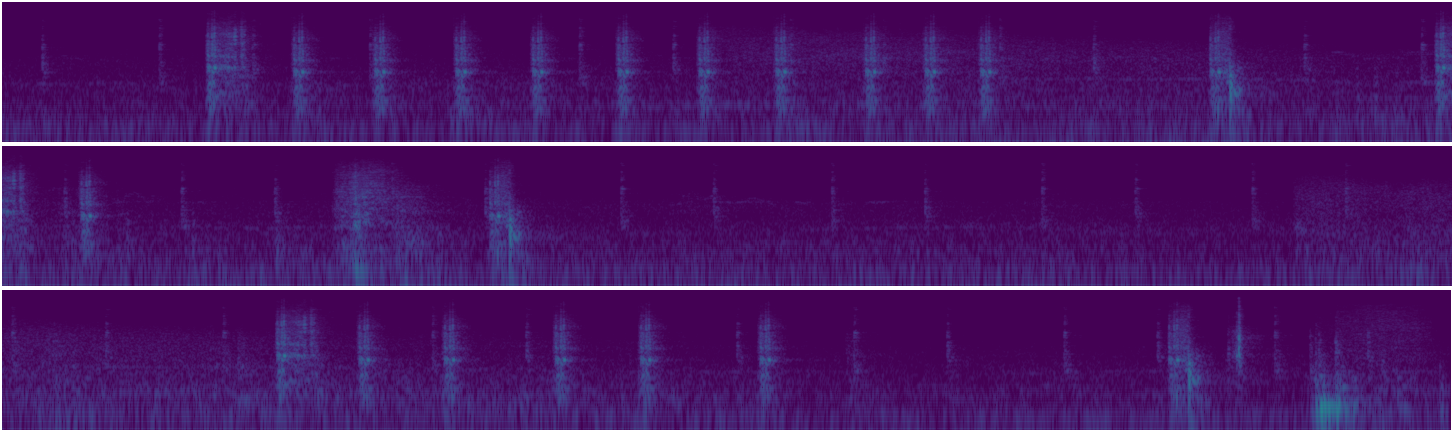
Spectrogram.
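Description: Wooden blocks clack and slide as they are moved and turned in a puzzle box.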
